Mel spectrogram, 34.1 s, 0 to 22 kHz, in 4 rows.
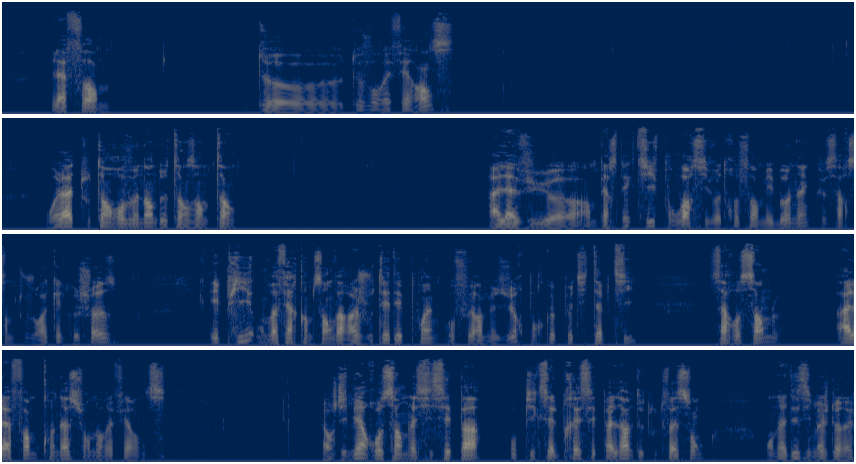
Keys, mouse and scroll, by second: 1.0-2.7 right drag, 6.2 a, 6.7 b, 8.6-10.1 drag, 13.5 z, 20.0 middle click.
